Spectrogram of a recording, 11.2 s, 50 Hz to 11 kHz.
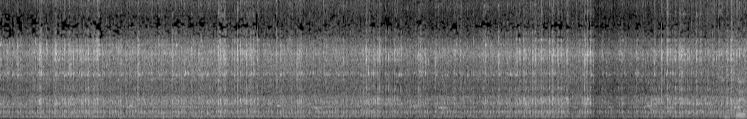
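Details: Chrysler SRT-6 engine running: a fast, dry clicking tick from somewhere in the engine bay, cause unknown. The car is also leaking a lot of coolant.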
